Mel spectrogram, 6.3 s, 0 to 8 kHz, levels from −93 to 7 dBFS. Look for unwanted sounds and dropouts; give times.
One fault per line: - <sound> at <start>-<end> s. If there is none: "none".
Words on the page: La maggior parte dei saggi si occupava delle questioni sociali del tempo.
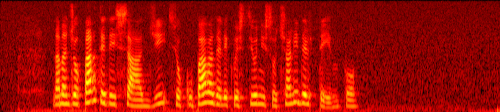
none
